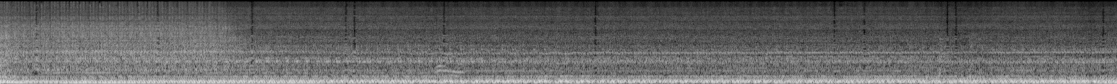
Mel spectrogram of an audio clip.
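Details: 2019 Mustang GT with Whipple stage 2 supercharger (3.875 pulley), first start of a new built engine replacing one with a broken piston and melted catalytic converters, breaking in on BR30 oil: rev flare settling to a steady, even low idle, no knocks; runs smooth.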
